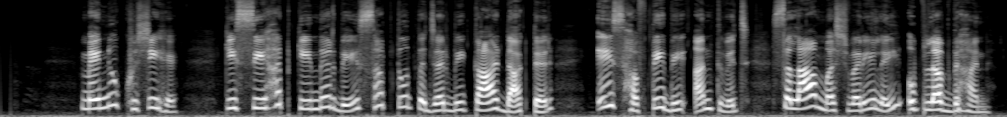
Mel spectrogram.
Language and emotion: Punjabi, happy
